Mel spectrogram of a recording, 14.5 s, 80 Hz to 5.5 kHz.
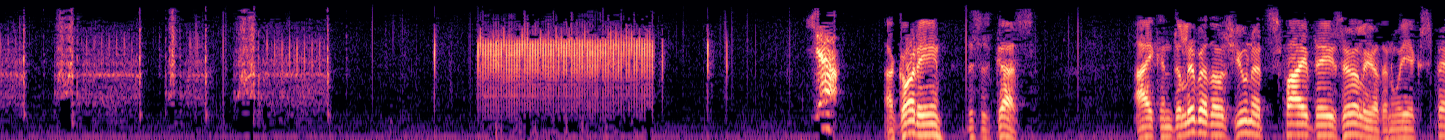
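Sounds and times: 
telephone ring tone: 4.8s - 6.6s
speech: 8.9s - 10.4s, 11.4s - 14.4s.

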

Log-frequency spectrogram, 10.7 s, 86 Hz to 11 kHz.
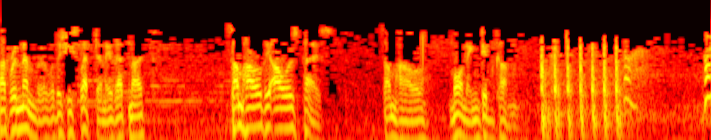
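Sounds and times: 
speech: 0.0s - 2.5s, 3.4s - 5.0s, 5.7s - 7.9s
sharp loud knocks on a front door by a Coast Guard officer: 8.1s - 9.4s.

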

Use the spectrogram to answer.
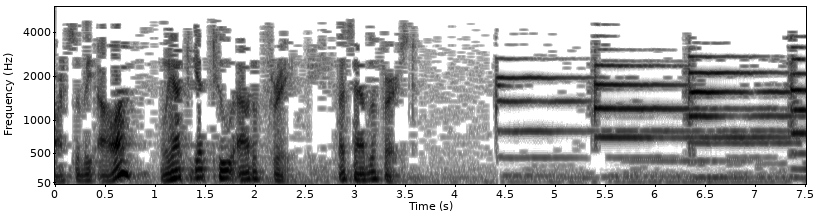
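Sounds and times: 
speech: 0.1s - 3.7s
clock bells chiming the third quarter: 4.3s - 7.4s.

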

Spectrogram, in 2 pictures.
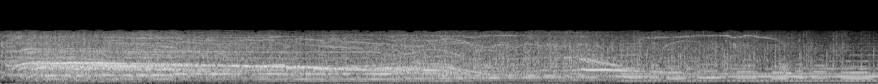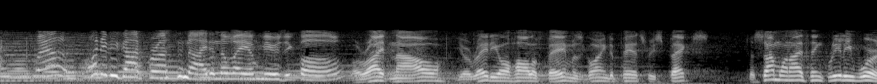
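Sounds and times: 
audience whistling shrilly: 0.0s - 8.1s
audience cheering and whooping: 0.0s - 8.9s
audience applause: 0.0s - 10.6s
speech: 10.3s - 17.5s.

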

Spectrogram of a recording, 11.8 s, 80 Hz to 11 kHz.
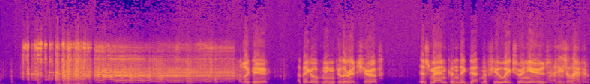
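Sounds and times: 
extra-large door in a back wall creaking open: 0.4s - 4.8s
speech: 4.9s - 5.4s, 6.0s - 7.7s, 8.4s - 11.7s.

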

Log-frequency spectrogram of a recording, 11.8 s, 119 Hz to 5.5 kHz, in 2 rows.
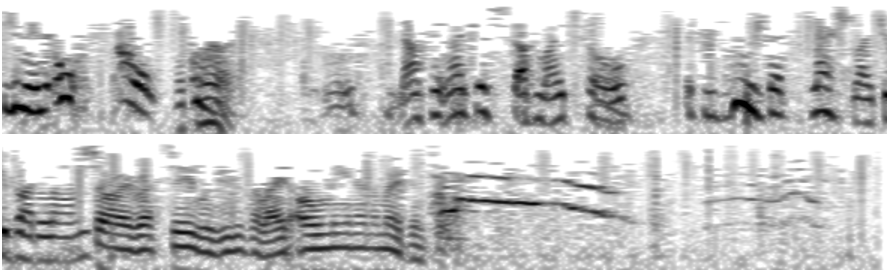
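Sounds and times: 
speech: 0.0s - 9.2s
faint crackling background: 0.0s - 11.7s
dog howling: 7.9s - 11.6s.

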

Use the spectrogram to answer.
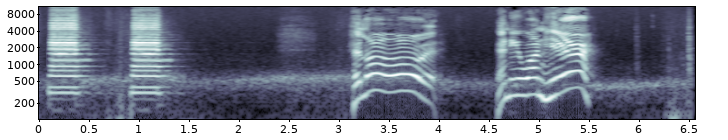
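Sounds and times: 
loud car horn honks: 0.1s - 1.6s
speech: 3.2s - 5.7s.

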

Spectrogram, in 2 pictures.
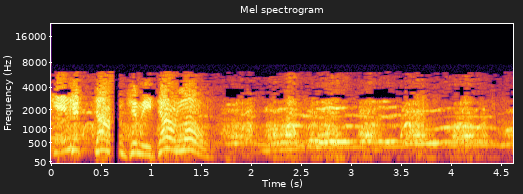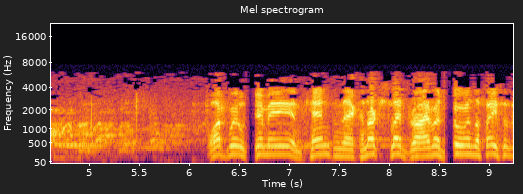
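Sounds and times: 
speech: 0.0s - 3.0s, 6.2s - 9.2s
pack of wolves howling: 0.0s - 6.2s.

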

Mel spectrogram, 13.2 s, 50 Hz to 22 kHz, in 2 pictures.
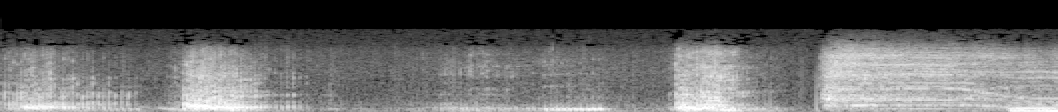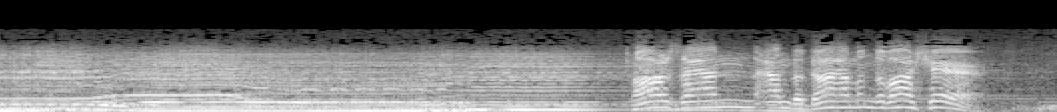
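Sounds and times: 
saber-toothed tiger roaring in a lighted chamber: 0.0s - 1.9s, 2.7s - 9.6s
speech: 10.8s - 12.8s.

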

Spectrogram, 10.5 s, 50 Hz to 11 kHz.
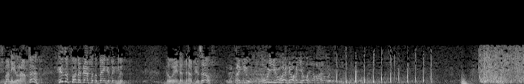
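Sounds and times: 
speech: 0.0s - 7.2s, 9.2s - 10.1s
man falling into the sea with a loud splash: 9.5s - 10.4s.

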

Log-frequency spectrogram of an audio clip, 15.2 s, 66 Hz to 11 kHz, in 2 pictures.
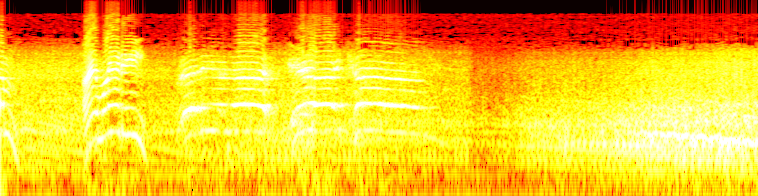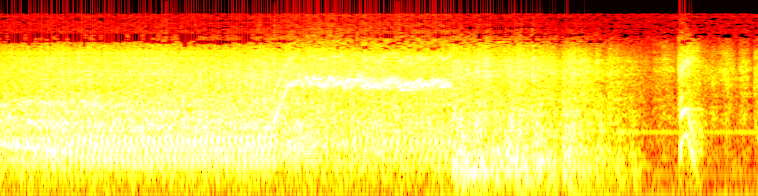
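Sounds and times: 
speech: 0.8s - 4.4s
car engine roaring on a hill turn: 1.5s - 14.2s
car tires skidding through a turn on a hill: 5.1s - 14.1s.

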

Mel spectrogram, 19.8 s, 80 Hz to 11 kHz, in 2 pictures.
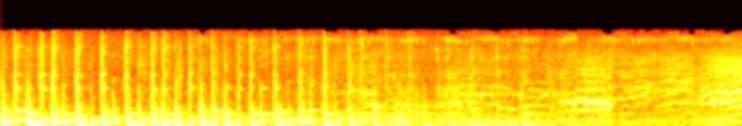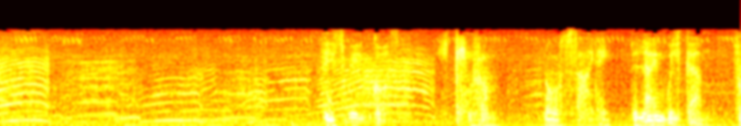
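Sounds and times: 
crickets chirring: 0.0s - 19.7s
cattle lowing in long drawn-out moos: 4.3s - 15.8s, 16.8s - 17.3s
speech: 14.4s - 15.2s, 17.5s - 19.7s.

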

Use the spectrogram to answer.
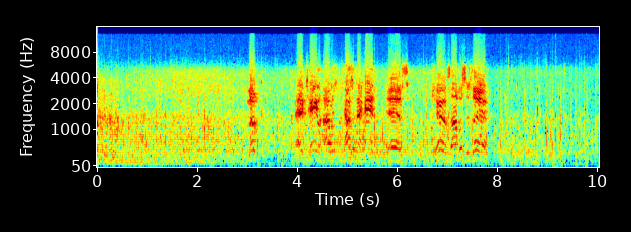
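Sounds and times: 
late-afternoon thunderstorm rain: 0.0s - 10.0s
thunderstorm wind noise: 0.0s - 10.0s
speech: 4.1s - 7.9s.

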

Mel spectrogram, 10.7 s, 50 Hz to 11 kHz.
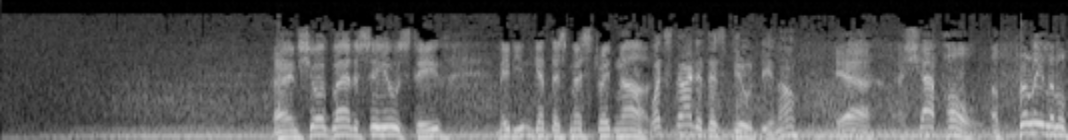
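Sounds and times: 
car engine revving as car pulls away in Leopoldville: 0.0s - 10.6s
speech: 2.7s - 10.6s.

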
